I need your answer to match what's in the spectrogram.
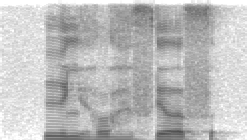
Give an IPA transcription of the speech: i lʲ e̤ lˠ ɛ̤ θ ɾʲ ə θ

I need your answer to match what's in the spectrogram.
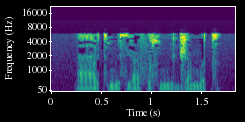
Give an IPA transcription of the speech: ʕ i t͡s m i s j æ f o s m i d͡ʒ æ m ə t͡s

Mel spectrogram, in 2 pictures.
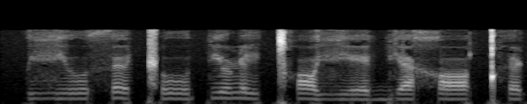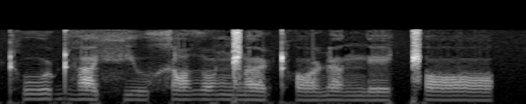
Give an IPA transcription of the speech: vʲ u θ ɘ ǁ u pʲ u ɳ i ǀʰ ɔ vʲ e bʲ a x ɔ ǃʰ ɘ ʈʰ u ɖʱ a fʲ u x ɘ ðˤ u ŋ͡ǁ ɐ ʈʰ ɔ ɳ ɐ ŋ e ǁ ɔ

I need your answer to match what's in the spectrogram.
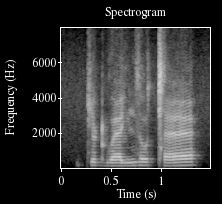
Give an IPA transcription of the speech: c ø ɖ ɡʷ æ lʲ n z o ǀ æ

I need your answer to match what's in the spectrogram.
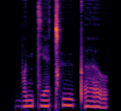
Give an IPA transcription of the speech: b ʌ nʲ tʲ ɛ ǀʰ ʉ pʼ ɜ o̯

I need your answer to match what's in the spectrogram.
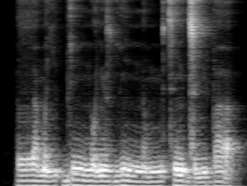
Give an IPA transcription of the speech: lː a m ɐ ʎ ʉ ʔ b i nː o lʲ õ z b ĩ nː ɐ mː ʉ t͡s ĩ lʲ d͡z ɵ lʲ e b a

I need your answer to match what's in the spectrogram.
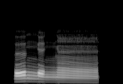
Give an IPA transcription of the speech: ə ŋ ɛ ŋ æ̃

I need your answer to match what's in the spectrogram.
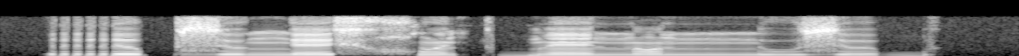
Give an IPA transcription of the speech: r ə p z ɵ ŋ ɛ x χʷ ɛ̃ k b ɛ̃ n ɔ̃ nː u z ɵ b

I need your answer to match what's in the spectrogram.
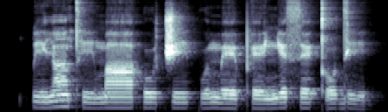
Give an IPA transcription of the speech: k͡p i˨ j ã˦ tʰ i˨ m a˦ | u˨ t͡ʃ iː˨ kʷ e˨˦ m eː˨ pʰ eː˨ ɲ e˦ s e˦ kʼ o˦ d i˦˨

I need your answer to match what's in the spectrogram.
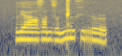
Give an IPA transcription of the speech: lʲ aː zˤ ɤ n z ɵ ŋ͡ǁ ʉ x i r ə˞

